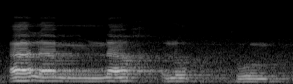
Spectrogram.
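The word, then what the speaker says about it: أَلَمْ نَخْلُقْكُمْ: Jadi cara bacanya qafnya tidak dibaca qalqalah, jadi tidak dipantulkan. Jadi suara huruf qaf itu dimasukkan kepada huruf kaf. Pak Guru contohkan lagi, alam nakhluqukum.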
